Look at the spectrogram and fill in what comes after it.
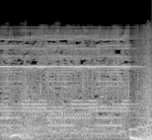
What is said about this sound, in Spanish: este viernes se implementará por primera vez a nivel nacional el sistema de alertamiento masivo a través de los teléfonos celulares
